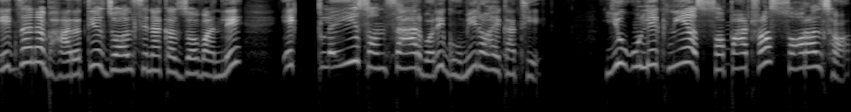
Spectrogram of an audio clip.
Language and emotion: Nepali, surprised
